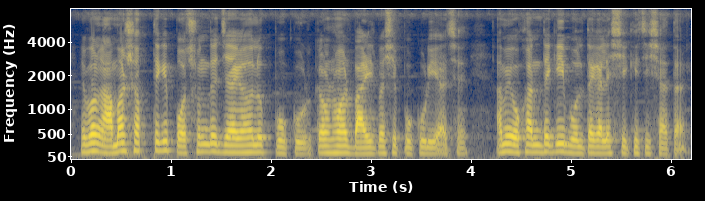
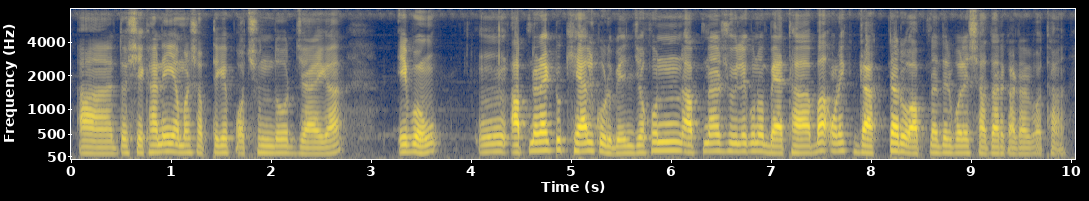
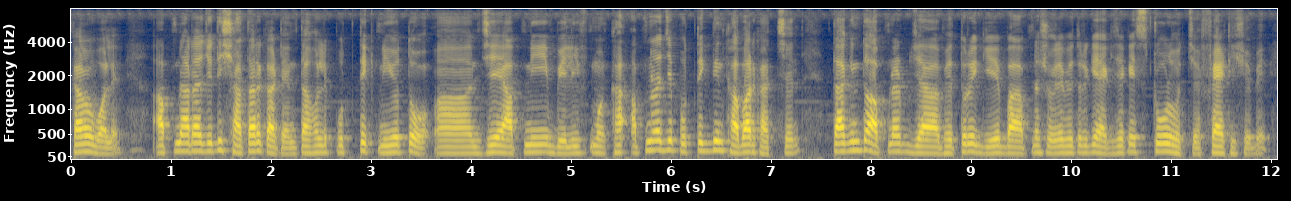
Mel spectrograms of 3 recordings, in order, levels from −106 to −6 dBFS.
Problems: constant background noise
